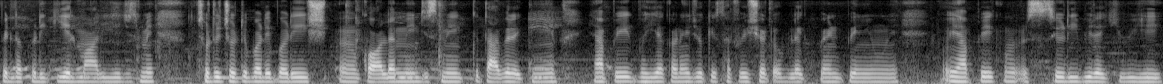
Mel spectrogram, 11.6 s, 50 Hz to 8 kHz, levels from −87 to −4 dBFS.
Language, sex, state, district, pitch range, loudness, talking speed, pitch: Hindi, male, Bihar, East Champaran, 145-155 Hz, -23 LUFS, 200 wpm, 150 Hz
